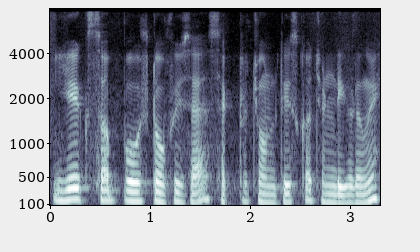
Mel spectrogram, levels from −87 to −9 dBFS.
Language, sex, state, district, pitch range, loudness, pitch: Hindi, male, Chandigarh, Chandigarh, 130-150 Hz, -17 LUFS, 135 Hz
